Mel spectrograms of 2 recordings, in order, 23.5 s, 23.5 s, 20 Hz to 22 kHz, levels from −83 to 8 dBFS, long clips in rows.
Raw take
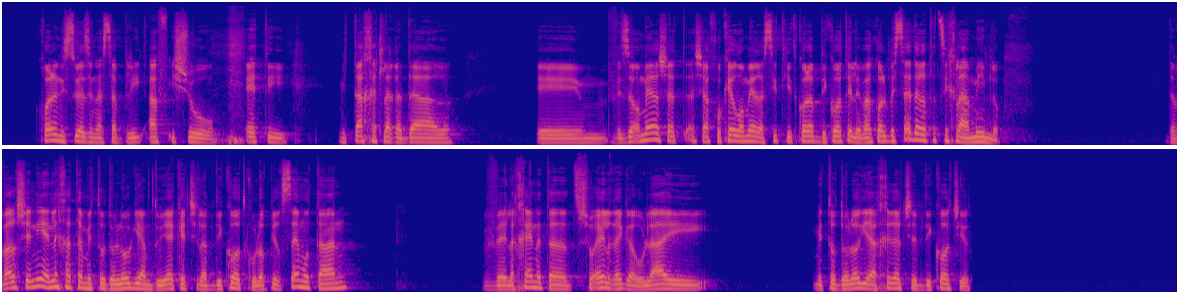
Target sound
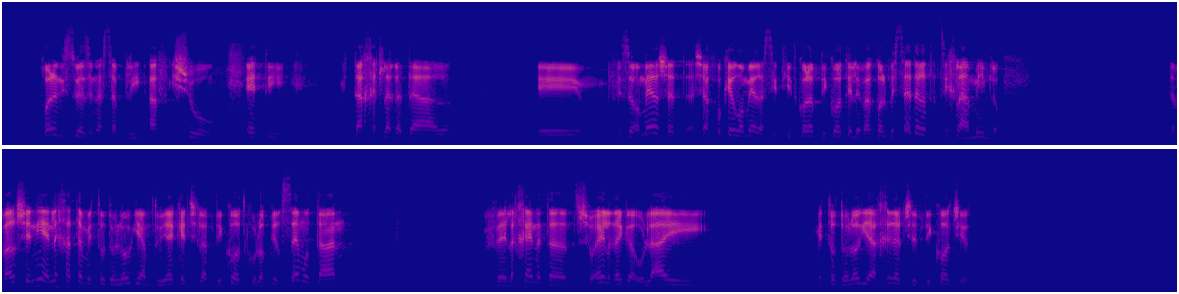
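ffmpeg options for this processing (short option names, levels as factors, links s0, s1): -af "asuperpass=centerf=2700:order=4:qfactor=1.4,volume=0.596"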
